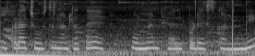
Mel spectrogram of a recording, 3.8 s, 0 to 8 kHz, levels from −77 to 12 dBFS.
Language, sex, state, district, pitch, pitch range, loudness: Telugu, female, Andhra Pradesh, Chittoor, 285 Hz, 260-305 Hz, -19 LUFS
